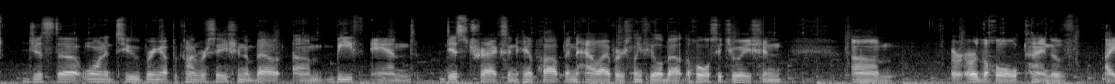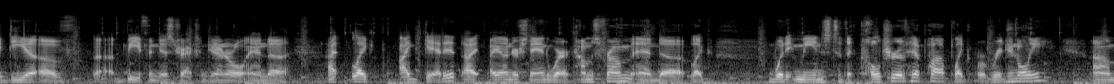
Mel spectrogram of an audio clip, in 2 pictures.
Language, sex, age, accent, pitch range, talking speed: English, male, 30-49, American, 105-125 Hz, 185 wpm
